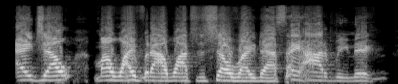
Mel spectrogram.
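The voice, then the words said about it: Imitating a friend's voice. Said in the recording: “this is how DeAndre talk. I'm gonna do his exact voice.”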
